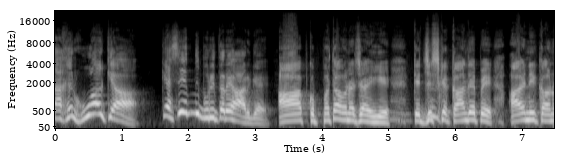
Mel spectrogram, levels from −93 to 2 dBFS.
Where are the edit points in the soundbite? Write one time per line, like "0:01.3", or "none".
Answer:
0:03.2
